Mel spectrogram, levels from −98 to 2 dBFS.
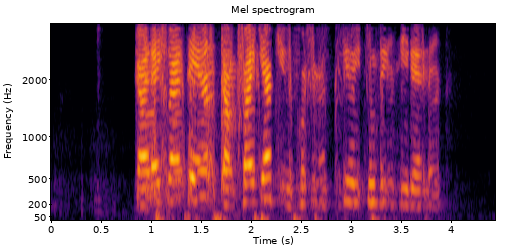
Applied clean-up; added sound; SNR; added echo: neural mask model DeepFilterNet 3.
